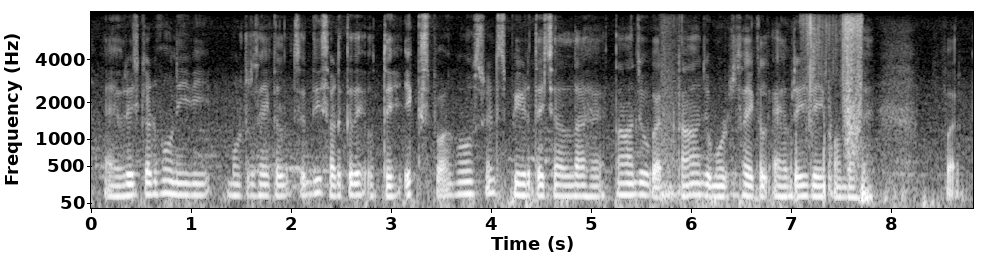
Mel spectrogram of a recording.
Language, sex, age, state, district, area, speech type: Punjabi, male, 45-60, Punjab, Patiala, urban, spontaneous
